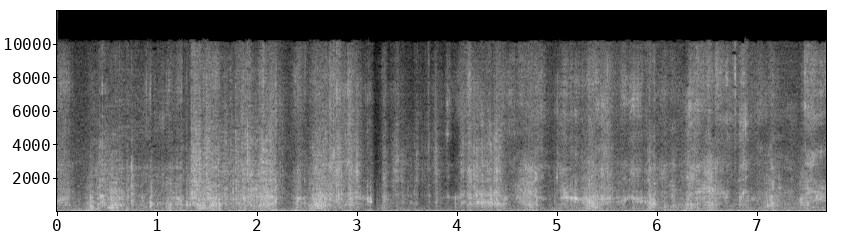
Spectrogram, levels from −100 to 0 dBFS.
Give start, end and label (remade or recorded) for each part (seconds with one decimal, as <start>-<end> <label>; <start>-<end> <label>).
0.0-0.4 remade; 0.4-2.1 recorded; 2.1-7.7 remade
